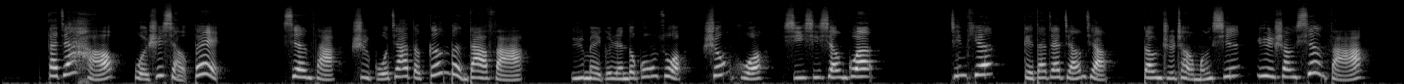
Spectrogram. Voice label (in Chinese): 女童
